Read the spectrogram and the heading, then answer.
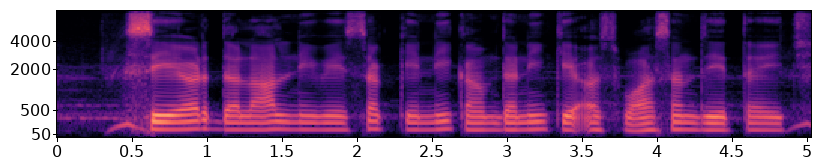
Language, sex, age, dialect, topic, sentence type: Maithili, male, 25-30, Southern/Standard, banking, statement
